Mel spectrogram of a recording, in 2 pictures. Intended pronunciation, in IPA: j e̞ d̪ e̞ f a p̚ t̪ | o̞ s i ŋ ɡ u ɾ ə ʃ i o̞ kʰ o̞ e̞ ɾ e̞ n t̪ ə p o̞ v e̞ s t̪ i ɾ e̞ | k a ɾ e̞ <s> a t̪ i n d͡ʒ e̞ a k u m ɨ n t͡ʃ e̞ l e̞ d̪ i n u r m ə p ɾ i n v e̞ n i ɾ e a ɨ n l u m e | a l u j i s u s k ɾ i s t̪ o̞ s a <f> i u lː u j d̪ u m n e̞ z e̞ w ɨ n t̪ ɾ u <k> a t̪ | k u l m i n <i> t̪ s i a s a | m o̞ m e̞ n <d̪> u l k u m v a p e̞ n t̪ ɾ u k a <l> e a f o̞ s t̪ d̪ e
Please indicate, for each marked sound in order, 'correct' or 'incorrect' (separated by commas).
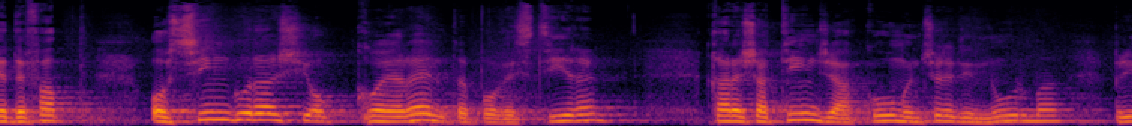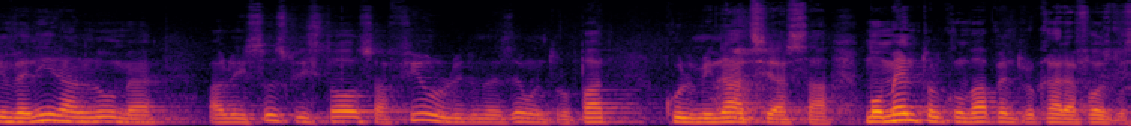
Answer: incorrect, correct, incorrect, incorrect, incorrect, incorrect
